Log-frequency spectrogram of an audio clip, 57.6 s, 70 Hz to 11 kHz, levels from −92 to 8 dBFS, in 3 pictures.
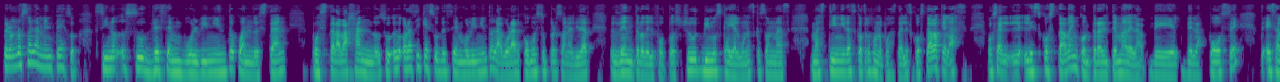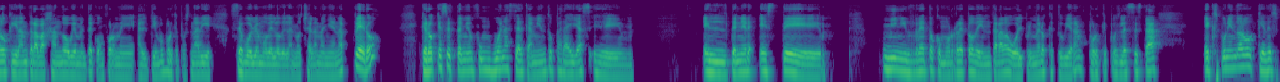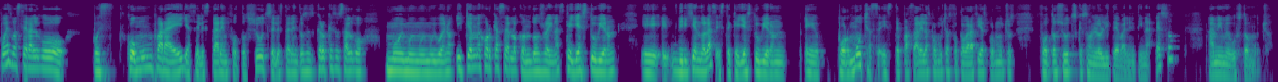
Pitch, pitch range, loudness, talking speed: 130 Hz, 120-145 Hz, -29 LUFS, 180 wpm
